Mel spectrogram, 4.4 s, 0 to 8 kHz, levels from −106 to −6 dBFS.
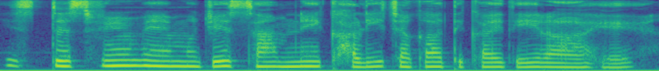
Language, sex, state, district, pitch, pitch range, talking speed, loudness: Hindi, female, Arunachal Pradesh, Papum Pare, 200 Hz, 185-215 Hz, 150 wpm, -19 LUFS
